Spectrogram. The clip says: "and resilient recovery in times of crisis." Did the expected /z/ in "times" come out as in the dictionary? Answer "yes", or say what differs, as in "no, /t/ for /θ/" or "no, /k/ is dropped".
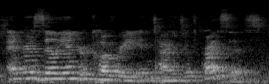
yes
